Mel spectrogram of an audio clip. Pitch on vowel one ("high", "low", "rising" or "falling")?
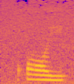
low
